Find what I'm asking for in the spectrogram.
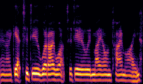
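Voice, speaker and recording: A woman speaks at a very deep, low pitch. The sound is dry and close with no echo, over a quiet background. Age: 60s. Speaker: horse riding confidence coach. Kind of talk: interview.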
